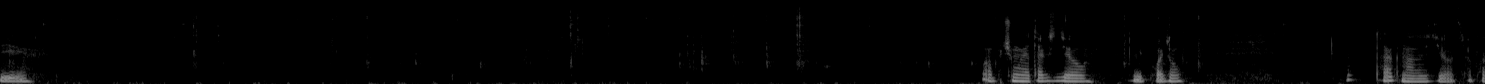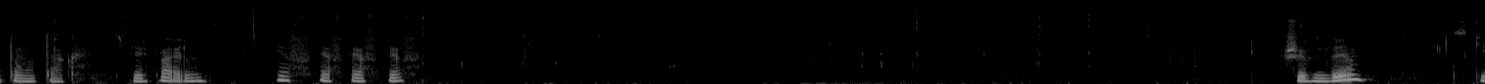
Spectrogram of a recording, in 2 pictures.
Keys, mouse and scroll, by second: 0.1 2, 0.4 click, 0.6-1.8 middle drag, 1.8 shift+click, 2.3 f, 2.9-3.6 middle drag, 3.6 z, 4.1 z, 4.4-4.7 middle drag, 4.7 z, 5.7 click, 6.3-6.7 middle drag, 6.7 z, 6.9 1, 7.3 scroll up 2, 7.5 KP_1, 8.2-8.7 scroll down 3, 8.7 shift+middle drag, 9.0 scroll up 1, 9.1 ctrl+z, 9.3 ctrl+z, 9.5 ctrl+z, 9.8 ctrl+z, 10.2 ctrl+z, 10.7 ctrl+z, 11.1 ctrl+z, 11.4 ctrl+z, 11.8 ctrl+z, 12.8 click, 13.2 e, 14.6 e, 15.5 2, 15.9 click, 16.0 scroll down 1, 16.1 middle click, 17.0 shift+click, 17.4-19.4 typing, 17.7 click, 19.6-20.3 middle drag, 20.3 ctrl+z, 20.9 f, 21.1-21.5 middle drag, 21.5 scroll down 5, 21.7-22.9 middle drag, 22.9-23.5 scroll up 3, 23.5 KP_1, 23.6-24.2 scroll up 1, 24.2 Tab, 24.6 click, 24.9 shift+middle drag, 25.0 z, 25.3-26.3 shift+middle drag, 26.3 Tab, 26.6 3, 26.9 click, 27.6 shift+d, 28.0 g, 29.1 s.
